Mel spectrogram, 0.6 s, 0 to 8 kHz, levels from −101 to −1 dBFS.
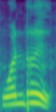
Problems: constant background noise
